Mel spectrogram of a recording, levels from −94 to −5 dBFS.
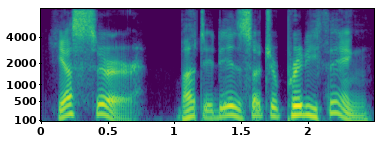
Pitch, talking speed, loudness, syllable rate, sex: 155 Hz, 215 wpm, -19 LUFS, 4.7 syllables/s, male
